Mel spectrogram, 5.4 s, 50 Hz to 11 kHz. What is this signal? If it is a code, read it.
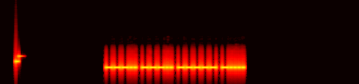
Morse code, heard as a keyed tone, about 40 wpm, 700 Hz. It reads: 8806
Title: Numbers - 4-Digit 40wpm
